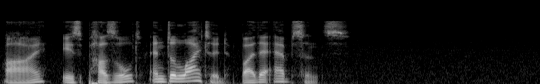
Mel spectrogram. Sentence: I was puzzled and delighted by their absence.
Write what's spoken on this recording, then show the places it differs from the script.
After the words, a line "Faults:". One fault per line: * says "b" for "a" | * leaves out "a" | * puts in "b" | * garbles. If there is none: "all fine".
I is puzzled and delighted by their absence.
Faults:
* says "is" for "was"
